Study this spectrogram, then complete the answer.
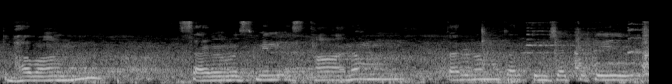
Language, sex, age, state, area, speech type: Sanskrit, male, 18-30, Uttar Pradesh, urban, spontaneous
